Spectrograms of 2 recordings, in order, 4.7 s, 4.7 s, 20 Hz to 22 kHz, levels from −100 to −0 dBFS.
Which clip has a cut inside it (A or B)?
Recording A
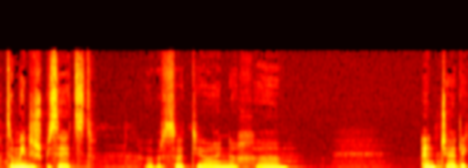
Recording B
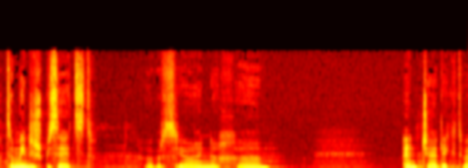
B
